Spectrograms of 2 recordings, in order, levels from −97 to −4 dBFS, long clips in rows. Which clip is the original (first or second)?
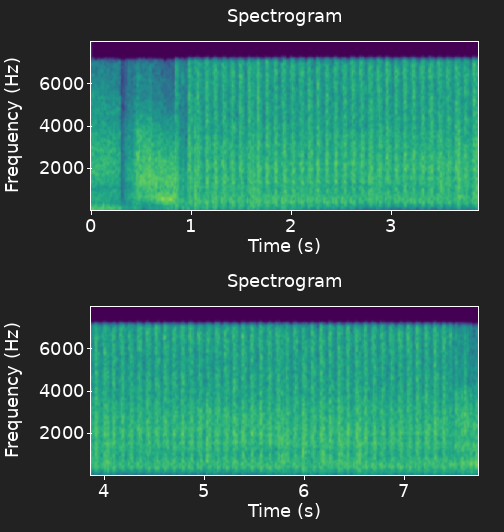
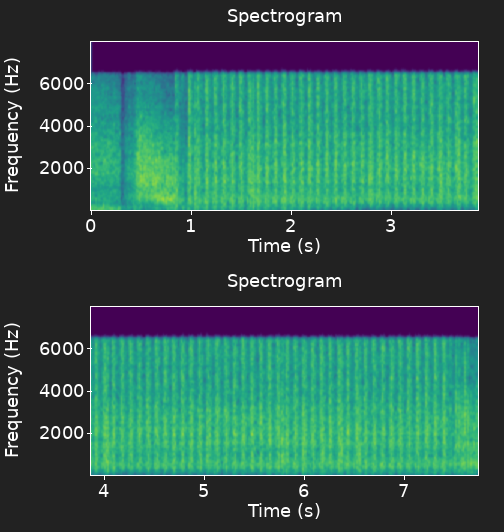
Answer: first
